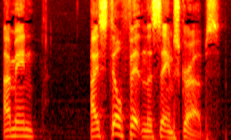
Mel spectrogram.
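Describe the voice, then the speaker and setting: A man in casual podcast chat, working through a story at a halting pace. He restarts his sentences and hunts for the right word. His voice sits in an ordinary middle pitch. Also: expressive. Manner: halting, restarts, searches for words. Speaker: podcast regular. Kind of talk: casual chat, telling an anecdote.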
